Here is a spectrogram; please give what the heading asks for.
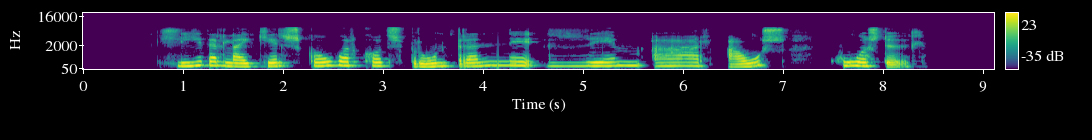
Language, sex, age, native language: Icelandic, female, 30-39, Icelandic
